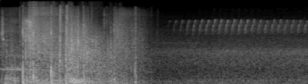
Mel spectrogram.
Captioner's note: guns firing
